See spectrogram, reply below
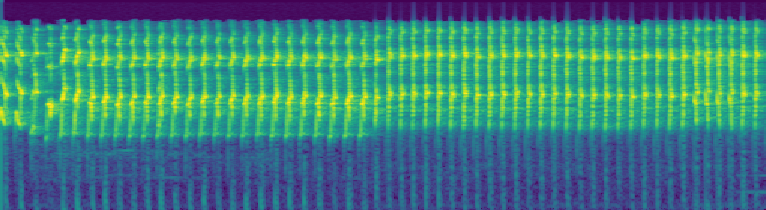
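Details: Long ngekek chatter from a lovebird calling its companions: a fast, unbroken string of rasping, buzzy notes, about seven per second, lasting over six seconds at an even pace.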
